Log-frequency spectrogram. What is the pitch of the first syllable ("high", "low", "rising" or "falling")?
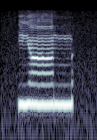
high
